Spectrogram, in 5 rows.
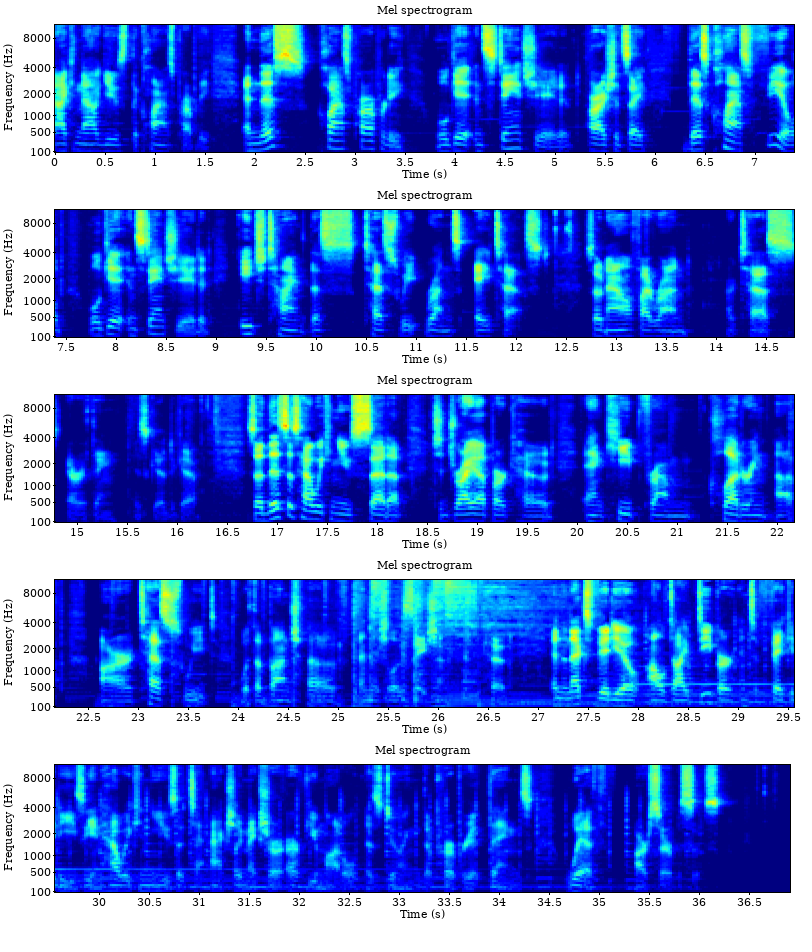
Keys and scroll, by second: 12.0 ctrl+shift+t.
